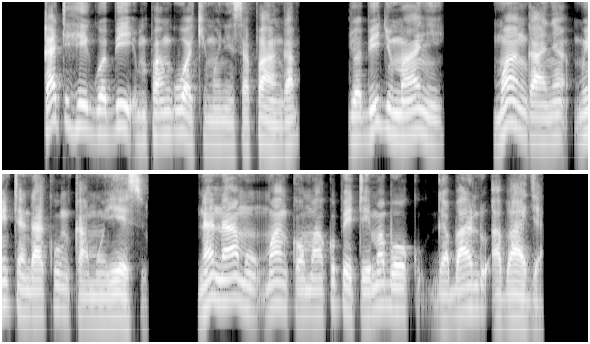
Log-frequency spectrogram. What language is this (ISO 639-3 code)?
mgv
